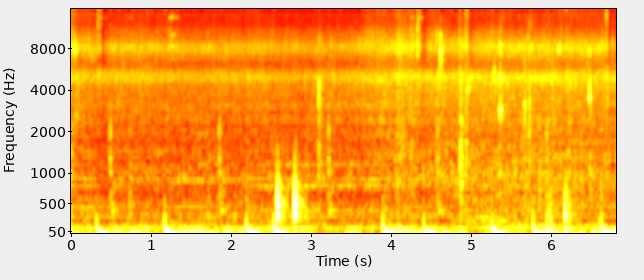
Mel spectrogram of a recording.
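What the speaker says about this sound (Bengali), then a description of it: "এবারে চিকেন উইংসগুলো ভেজে নেব।" Battered chicken wings frying in very hot oil, a steady close sizzle and crackle with occasional bubbling pops, no talking.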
